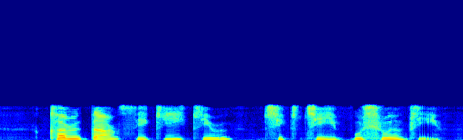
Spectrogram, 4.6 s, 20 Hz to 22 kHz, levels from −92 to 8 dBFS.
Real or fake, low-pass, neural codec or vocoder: fake; 5.4 kHz; autoencoder, 44.1 kHz, a latent of 192 numbers a frame, MeloTTS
